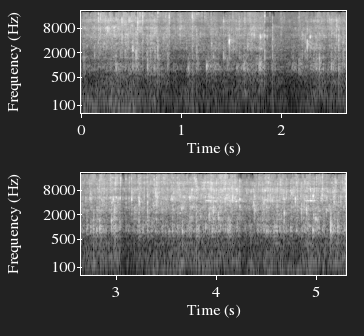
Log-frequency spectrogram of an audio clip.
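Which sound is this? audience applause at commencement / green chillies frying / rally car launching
green chillies frying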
